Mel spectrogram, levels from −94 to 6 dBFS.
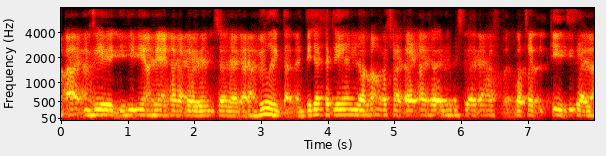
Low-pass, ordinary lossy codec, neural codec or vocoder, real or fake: none; none; codec, 16 kHz, 1 kbps, FreqCodec, smaller model; fake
